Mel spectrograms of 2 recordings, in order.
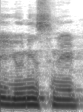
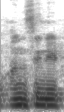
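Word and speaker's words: uncinate: इसको हम बोलते हैं यूनिसिनेट प्रोसेस, अनसिनेट या वो भी बोलते हैं, मेरी प्रोनाउंसिएशन का थोड़ा सा इशू है। सो अनसिनेट प्रोसेस।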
